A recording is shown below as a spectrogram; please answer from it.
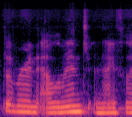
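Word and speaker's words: LMNT: It's It's pronounced like element. It's L M N T.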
